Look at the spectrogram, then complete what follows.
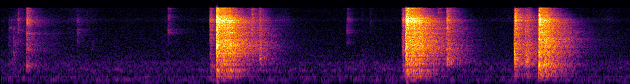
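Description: Handheld staple gun firing staples through upholstery fabric into a bed base: four sharp snaps, one about two seconds in, one about four seconds in, then two in quick succession near the end.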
